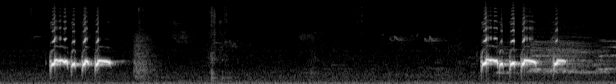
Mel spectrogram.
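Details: Local zebra dove song: two loud stuttered phrases of rolling purred notes, separated by about four seconds of near silence.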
